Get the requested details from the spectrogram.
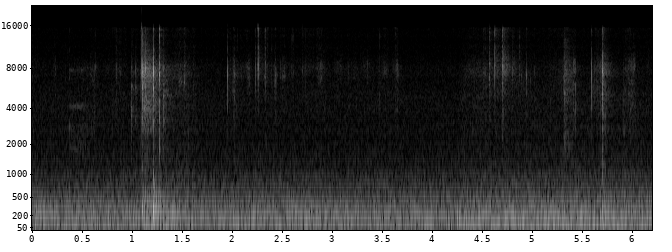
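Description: Fingers tap and scrape on hard plastic and metal parts.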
